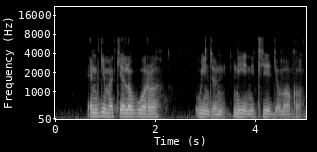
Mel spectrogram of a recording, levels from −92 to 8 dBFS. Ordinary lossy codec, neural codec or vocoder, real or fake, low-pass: none; codec, 16 kHz, 4.8 kbps, FACodec; fake; 7.2 kHz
